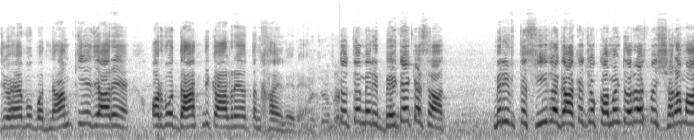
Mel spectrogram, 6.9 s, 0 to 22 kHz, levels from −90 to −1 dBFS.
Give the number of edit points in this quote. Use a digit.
1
